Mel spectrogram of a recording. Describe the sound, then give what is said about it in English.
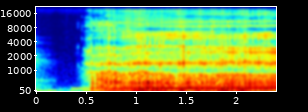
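A dinosaur growl from Buck, in a shed, bursts in after a brief silence, then holds as a loud, deep, rough rumble with a gravelly, throaty texture, steady for about two seconds, as Buck chomps onto a blanket and thrashes it. “Buck was growling now.”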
